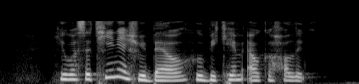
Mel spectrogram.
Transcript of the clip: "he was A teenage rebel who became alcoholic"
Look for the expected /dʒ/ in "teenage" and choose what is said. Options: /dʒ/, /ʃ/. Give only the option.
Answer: /ʃ/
